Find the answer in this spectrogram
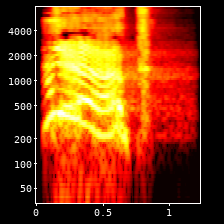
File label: death, ru; dota2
